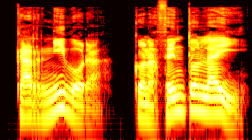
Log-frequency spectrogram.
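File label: "carnívora", Spanish, male; mekanta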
